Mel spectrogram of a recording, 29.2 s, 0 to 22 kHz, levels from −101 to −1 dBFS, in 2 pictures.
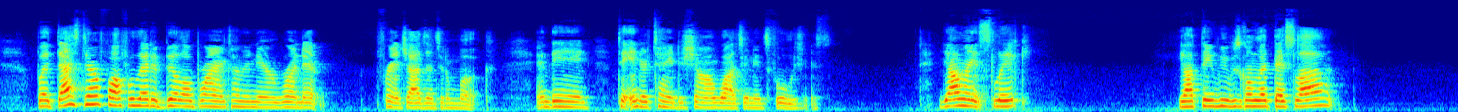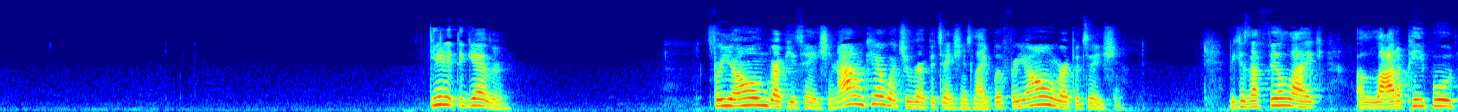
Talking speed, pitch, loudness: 135 wpm, 175 Hz, -25 LUFS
